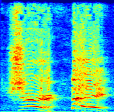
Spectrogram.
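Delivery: high eager yelp; excited. Retold or imitated. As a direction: blurt it out, pumped. Quoting his eager reply.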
